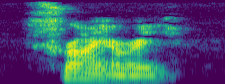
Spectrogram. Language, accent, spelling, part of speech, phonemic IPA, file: English, Southern England, friary, noun / adjective, /ˈfɹaɪəɹi/, LL-Q1860 (eng)-friary.wav
- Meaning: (noun) A house or convent where friars (members of certain religious communities) live; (adjective) Like a friar; relating to friars or to a convent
